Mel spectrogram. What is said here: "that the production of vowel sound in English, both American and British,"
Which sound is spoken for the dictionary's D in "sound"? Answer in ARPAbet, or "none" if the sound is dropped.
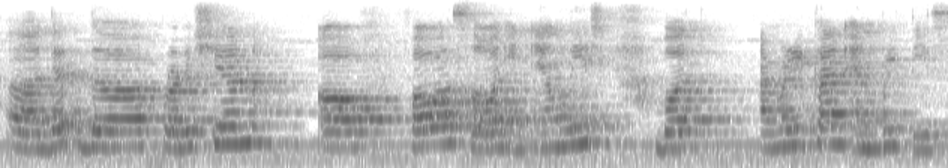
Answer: none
